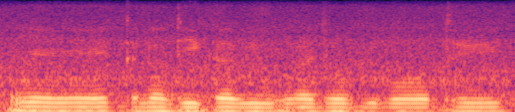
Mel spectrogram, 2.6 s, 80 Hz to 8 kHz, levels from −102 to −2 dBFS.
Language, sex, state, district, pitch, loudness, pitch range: Hindi, male, Chandigarh, Chandigarh, 110 Hz, -14 LUFS, 105-110 Hz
